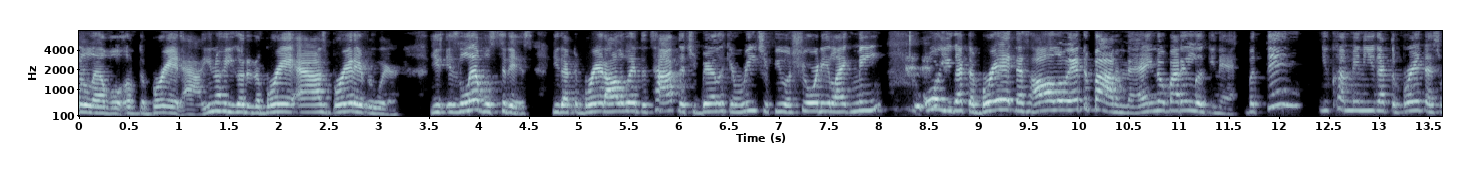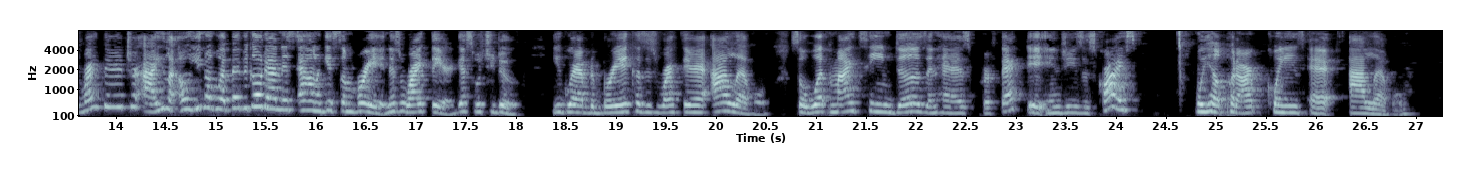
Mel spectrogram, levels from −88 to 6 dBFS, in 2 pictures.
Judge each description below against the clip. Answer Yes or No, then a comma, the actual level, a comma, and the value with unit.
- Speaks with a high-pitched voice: Yes, very high, 250 Hz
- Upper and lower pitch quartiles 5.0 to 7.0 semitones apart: No, average, 4.3 semitones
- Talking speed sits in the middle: No, fast, 285 wpm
